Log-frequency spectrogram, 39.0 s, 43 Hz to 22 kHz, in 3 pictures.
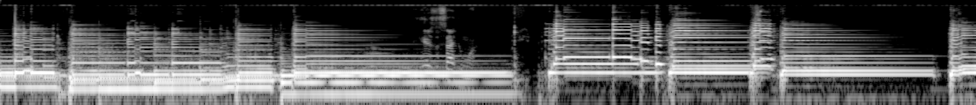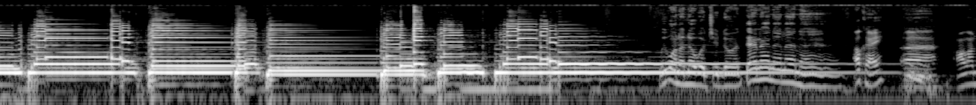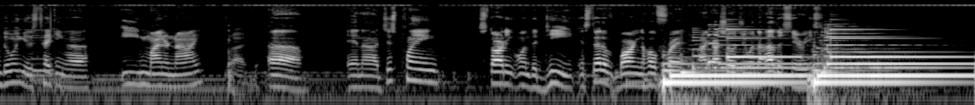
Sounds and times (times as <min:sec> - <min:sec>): Strum: 0:00.0 - 0:30.2, 0:34.6 - 0:39.0.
